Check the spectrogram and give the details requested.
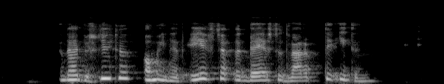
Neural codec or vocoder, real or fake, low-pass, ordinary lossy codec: codec, 16 kHz, 4 kbps, FreqCodec, larger model; fake; 7.2 kHz; Opus, 32 kbps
